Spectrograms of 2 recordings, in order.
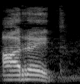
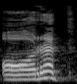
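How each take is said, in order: First: The r is followed by an 'ai' vowel. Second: The r is followed by no added vowel. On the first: The speaker calls it wrong. "र में अय की मात्रा लगा दी है" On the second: The speaker calls it right. "औ की मात्रा लगी है, औ, र रस्सी का और त तलवार का, तो औरत"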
